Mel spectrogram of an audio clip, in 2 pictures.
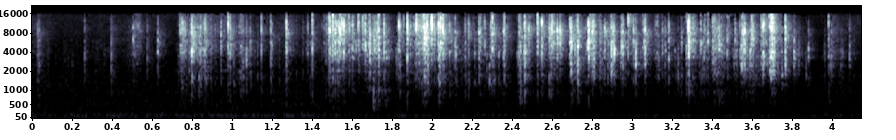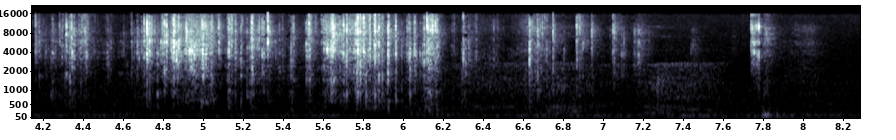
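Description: A foil trading-card pack of 2021-22 Optic basketball cards being crinkled and torn open by hand, with a run of irregular crackling rustles that dies down near the end.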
